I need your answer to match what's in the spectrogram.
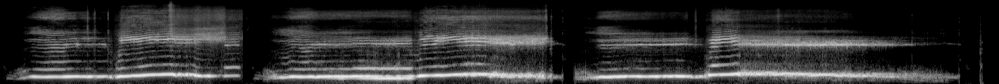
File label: distorted voices in parallel dimension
